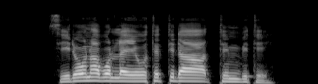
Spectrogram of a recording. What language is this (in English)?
Gamo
